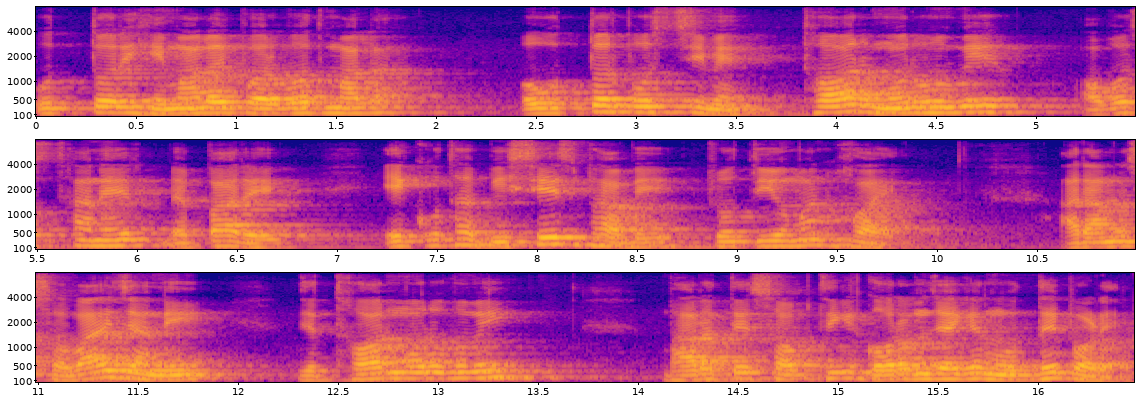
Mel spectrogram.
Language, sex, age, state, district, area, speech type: Bengali, male, 18-30, West Bengal, Purulia, urban, spontaneous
